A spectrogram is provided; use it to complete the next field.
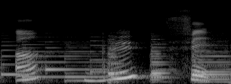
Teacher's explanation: é aquele U com biquinho, bem do francês mesmo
